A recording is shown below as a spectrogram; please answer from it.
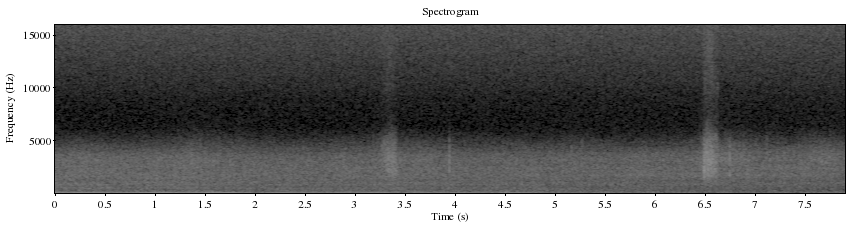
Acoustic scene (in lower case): residential area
